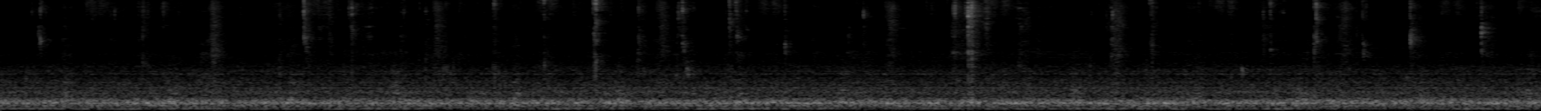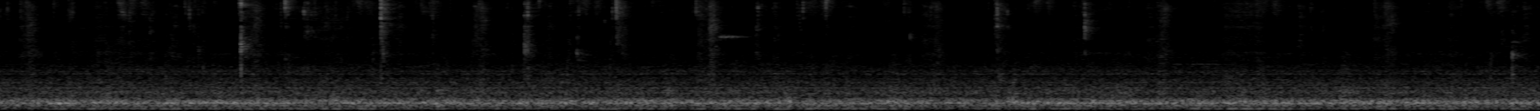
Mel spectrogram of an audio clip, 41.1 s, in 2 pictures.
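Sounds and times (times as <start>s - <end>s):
person chewing with mouth smacks: 0.1s - 41.0s.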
